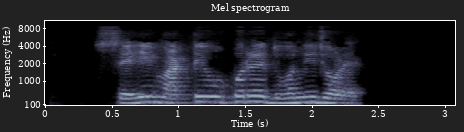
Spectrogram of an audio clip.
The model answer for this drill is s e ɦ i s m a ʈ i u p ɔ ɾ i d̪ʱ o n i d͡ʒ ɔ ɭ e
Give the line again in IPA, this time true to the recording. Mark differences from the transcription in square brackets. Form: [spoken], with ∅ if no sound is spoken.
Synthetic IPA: s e ɦ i [∅] m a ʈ i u p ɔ ɾ [e] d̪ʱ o n i d͡ʒ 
